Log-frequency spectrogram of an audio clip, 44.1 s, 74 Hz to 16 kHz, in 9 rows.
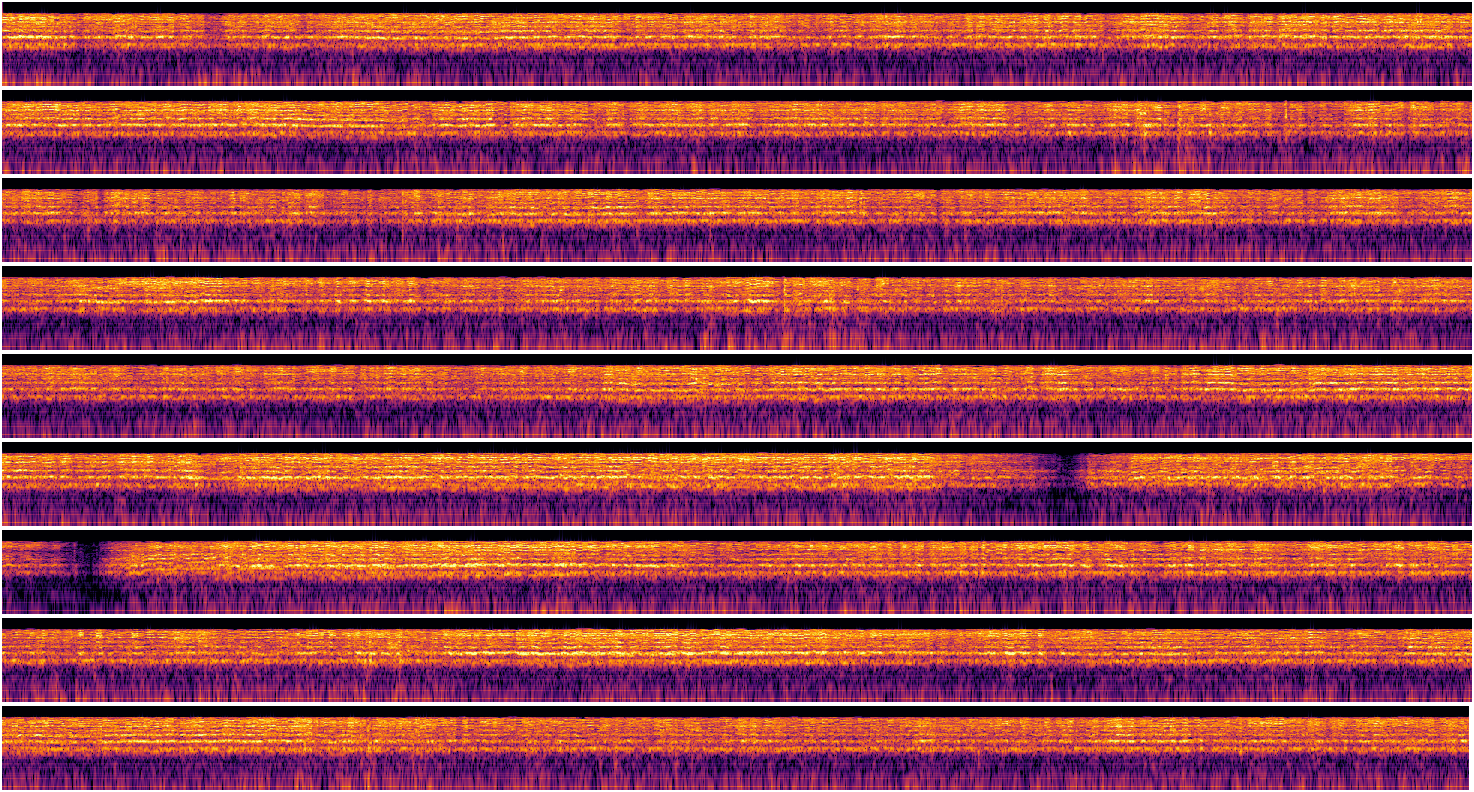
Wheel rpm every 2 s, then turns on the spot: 220, 230, 230, 230, 240, 230, 220, 230, 230, 240, 230, 230, 230, 200, 120, 140, 220, 230, 230, 220, 230, 230.
none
